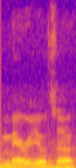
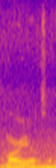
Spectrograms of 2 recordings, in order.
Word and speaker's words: Mariota: I think it's been said over the years, like Mariota, which is incorrect, and it's pronounced Mariota.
